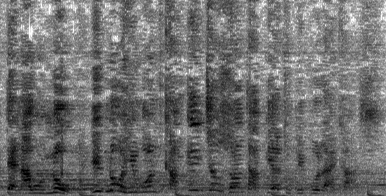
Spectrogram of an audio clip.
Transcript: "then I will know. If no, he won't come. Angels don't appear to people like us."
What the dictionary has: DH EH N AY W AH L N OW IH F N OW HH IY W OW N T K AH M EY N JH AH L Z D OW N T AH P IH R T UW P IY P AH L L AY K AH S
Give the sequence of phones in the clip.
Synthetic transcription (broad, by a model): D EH N AY W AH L N OW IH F N OW HH IY W OW N T K AH M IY JH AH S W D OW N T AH P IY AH T UW P IY P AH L L AY K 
